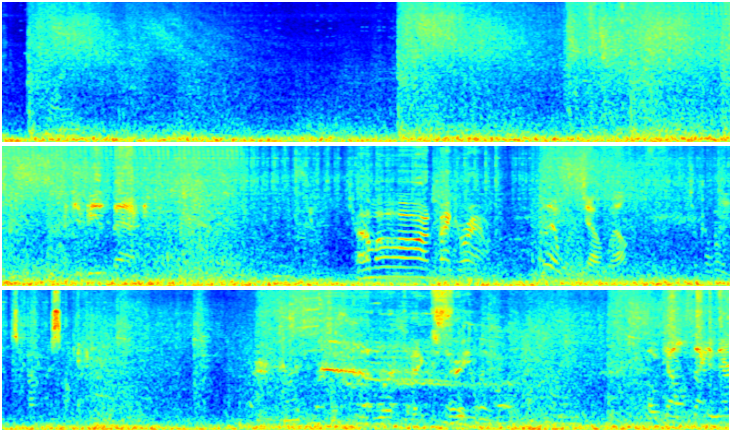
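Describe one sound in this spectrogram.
A deep mechanical rumble drones steadily.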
